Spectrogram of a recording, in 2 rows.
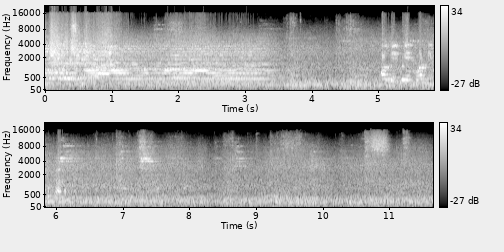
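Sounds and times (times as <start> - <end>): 
train rumbling past across the street: 0.0 - 11.6
train wheels clattering on rails: 3.6 - 11.6
speech: 5.1 - 6.4.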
